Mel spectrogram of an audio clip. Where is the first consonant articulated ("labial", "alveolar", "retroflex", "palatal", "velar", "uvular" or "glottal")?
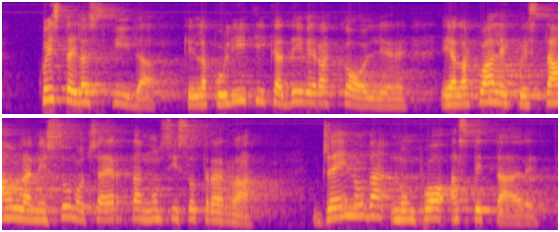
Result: velar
